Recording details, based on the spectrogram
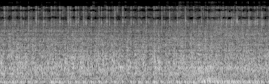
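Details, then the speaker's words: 50cc small motorcycle that won't start on the starter, at idle: fast even ticking over the single's idle; loose rocker arm rollers suspected, cam chain and tensioner to be checked, unconfirmed. "Bem eu tô achando que isso aí pode ser sabe o quê bem isso aí tá com barulho de daquelas rodinhas né as rodinha deve est solta balancinho"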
